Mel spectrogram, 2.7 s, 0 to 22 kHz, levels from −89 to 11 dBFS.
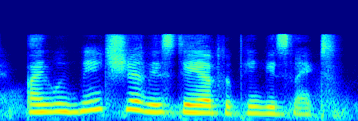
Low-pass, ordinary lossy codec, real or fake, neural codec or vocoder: none; none; fake; codec, 16 kHz, 0.5 kbps, FreqCodec, larger model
